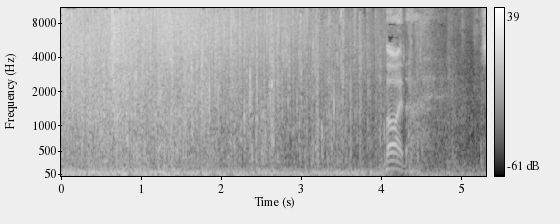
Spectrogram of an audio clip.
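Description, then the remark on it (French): A loud video game cannon blast, fired to open a door, erupts into a deep, rumbling explosion that roars for several seconds before thinning out, with a brief voiced sound near the end. “Oh mince Comment t'es passé toi en fait ce canon il sert à ouvrir cette porte.”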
